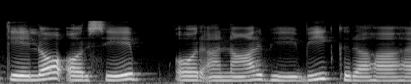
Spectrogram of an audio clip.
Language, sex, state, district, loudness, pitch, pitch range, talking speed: Hindi, female, Jharkhand, Ranchi, -14 LUFS, 195 Hz, 180-225 Hz, 130 wpm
